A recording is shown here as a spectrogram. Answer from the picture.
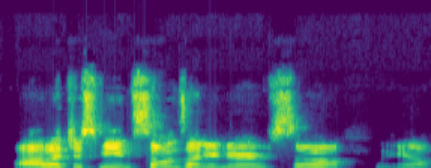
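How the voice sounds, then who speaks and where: A man with a Newfoundland accent speaks at a fairly quick pace in a fairly low, monotone voice with flat intonation. The recording is very clean, with a silent background. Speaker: junior hockey player. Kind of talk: casual interview chat. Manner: fast.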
